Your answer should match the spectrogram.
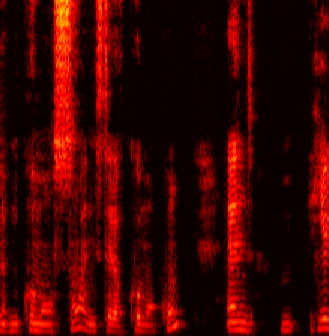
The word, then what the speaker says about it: commençons: And you have to put the C with a little thing here below, which is a C-C-D, to have this pronunciation of nous commençons instead of commençons.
